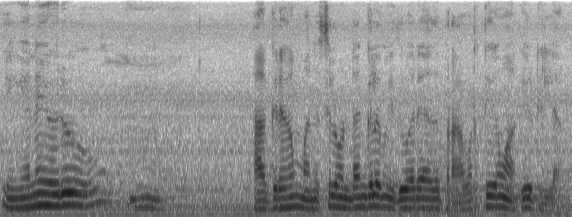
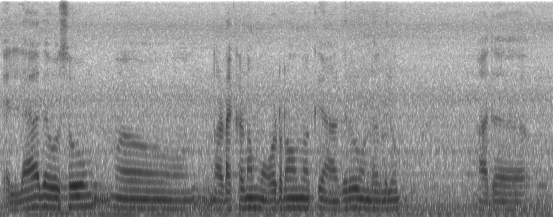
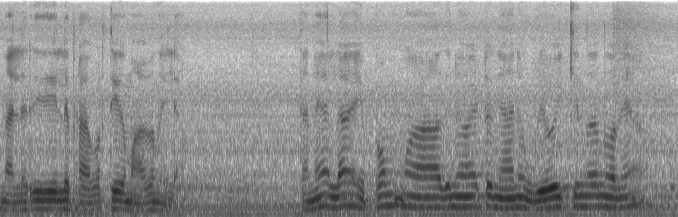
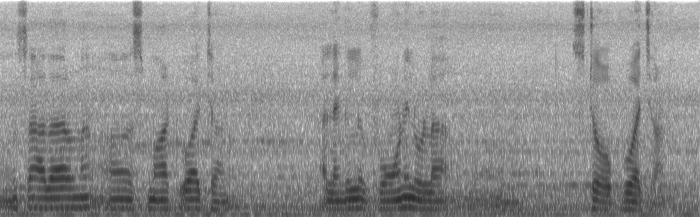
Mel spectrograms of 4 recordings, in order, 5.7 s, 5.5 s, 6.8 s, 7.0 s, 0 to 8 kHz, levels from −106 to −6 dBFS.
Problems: background sounds at intervals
